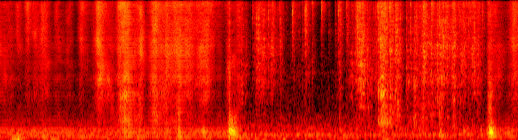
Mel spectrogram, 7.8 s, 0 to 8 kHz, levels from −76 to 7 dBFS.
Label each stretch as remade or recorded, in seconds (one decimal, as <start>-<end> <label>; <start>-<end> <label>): 0.0-3.6 remade; 3.6-7.3 recorded; 7.3-7.8 remade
